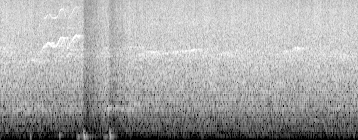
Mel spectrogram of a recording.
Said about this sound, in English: That clap is a little loud when you're drunk.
